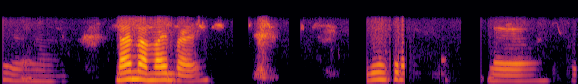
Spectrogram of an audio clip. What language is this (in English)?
Bodo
